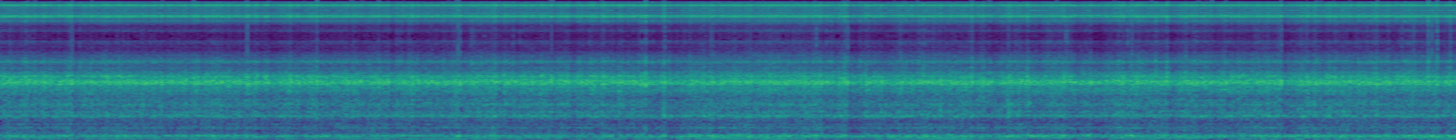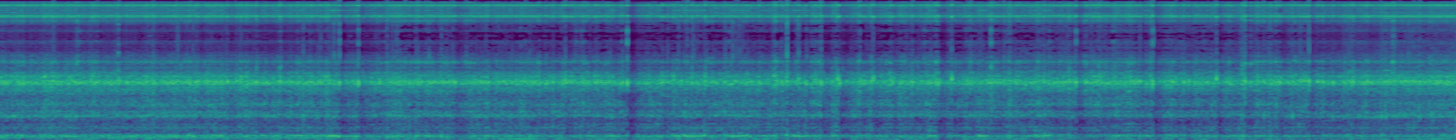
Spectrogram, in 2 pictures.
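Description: Off-road buggy engine running loudly and fairly evenly at speed, heard up close from a camera mounted on the buggy's frame beside the engine.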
